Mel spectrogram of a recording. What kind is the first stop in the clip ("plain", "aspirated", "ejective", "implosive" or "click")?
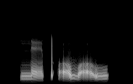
ejective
